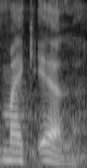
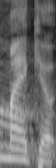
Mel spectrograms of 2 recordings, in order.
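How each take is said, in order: First: The final syllable is clearly said as 'el'. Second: The final syllable is reduced and unclear. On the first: The speaker calls it right. "it's Michael" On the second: The speaker calls it wrong. "Michael is not Michael"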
